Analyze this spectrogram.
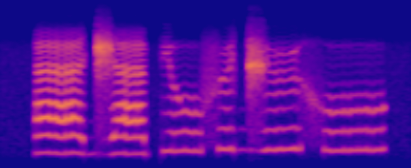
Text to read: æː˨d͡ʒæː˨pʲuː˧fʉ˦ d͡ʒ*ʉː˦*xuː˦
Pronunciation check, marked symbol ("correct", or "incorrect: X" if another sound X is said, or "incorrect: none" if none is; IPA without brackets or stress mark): correct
